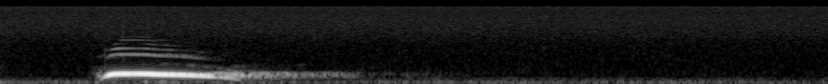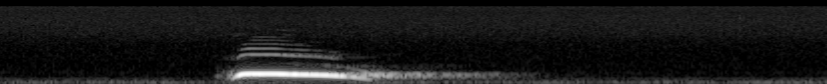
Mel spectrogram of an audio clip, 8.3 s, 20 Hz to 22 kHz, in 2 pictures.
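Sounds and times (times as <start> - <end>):
low steady hiss: 0.0 - 8.2
female Eurasian eagle-owl hooting: 0.4 - 1.9, 5.2 - 6.8.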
